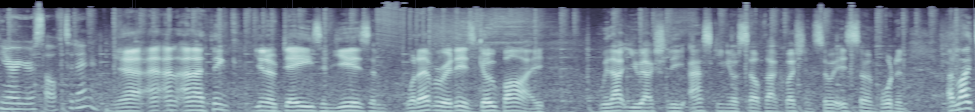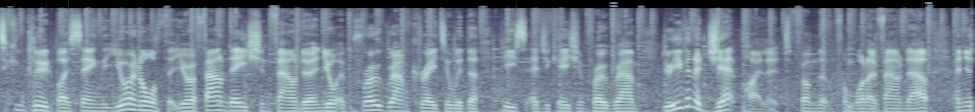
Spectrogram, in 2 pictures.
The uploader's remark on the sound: Live From SIBF 2023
